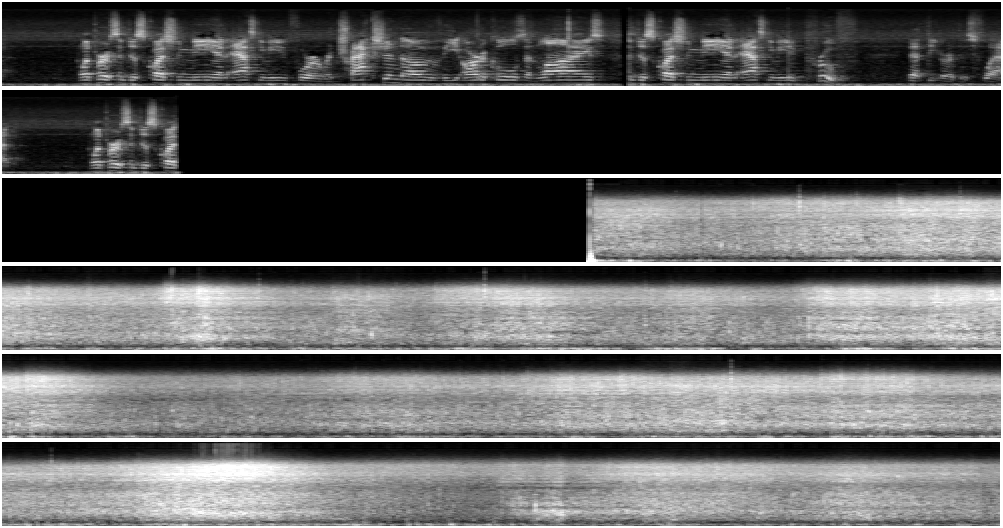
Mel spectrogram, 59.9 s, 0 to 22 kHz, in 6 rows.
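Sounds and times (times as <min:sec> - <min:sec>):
waves washing onto shore: 0:25.9 - 0:59.9
wind rumble on microphone: 0:25.9 - 0:59.9.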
